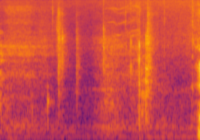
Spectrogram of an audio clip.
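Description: A few soft clicks and taps from handling a small tripod fluid head as its tilt lock is loosened and the camera is let tilt down, with low room noise between them.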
